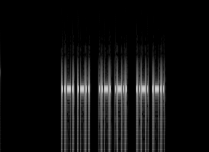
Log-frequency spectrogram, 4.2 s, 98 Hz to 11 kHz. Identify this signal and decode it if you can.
Morse code, heard as a keyed tone, about 44 wpm, 700 Hz. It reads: FL FL FL
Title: US States Repeated 3x 45wpm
